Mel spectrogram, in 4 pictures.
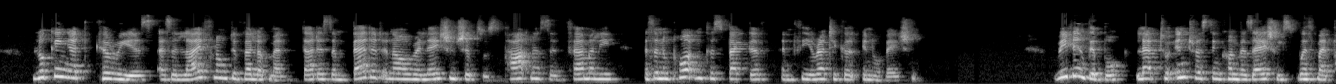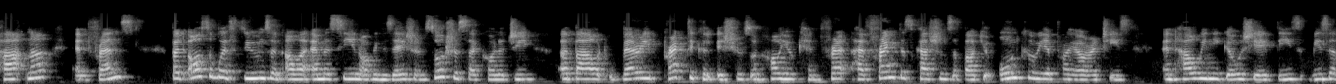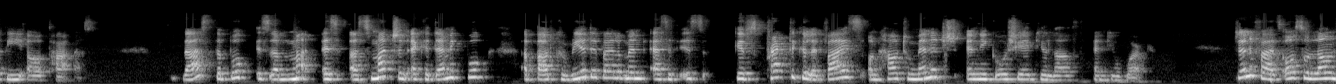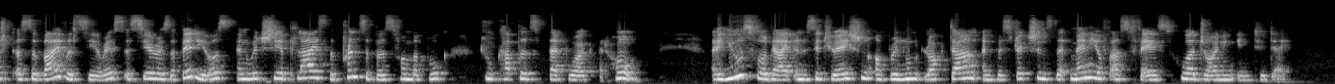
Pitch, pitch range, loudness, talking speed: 245 Hz, 230-275 Hz, -14 LUFS, 170 wpm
